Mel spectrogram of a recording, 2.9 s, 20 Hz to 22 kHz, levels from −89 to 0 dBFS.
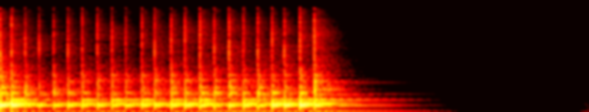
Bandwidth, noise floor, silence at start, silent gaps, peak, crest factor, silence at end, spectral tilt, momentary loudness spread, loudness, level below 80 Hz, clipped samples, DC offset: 16 kHz; -53 dBFS; 0 s; none; -2 dBFS; 20 dB; 1.1 s; -6 dB/octave; 9 LU; -21 LUFS; -44 dBFS; under 0.1%; under 0.1%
